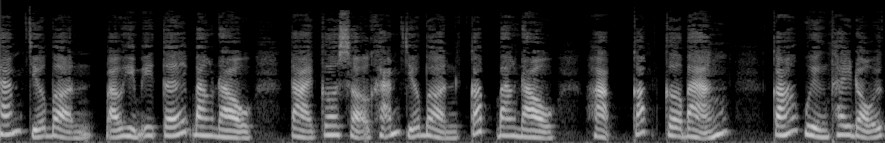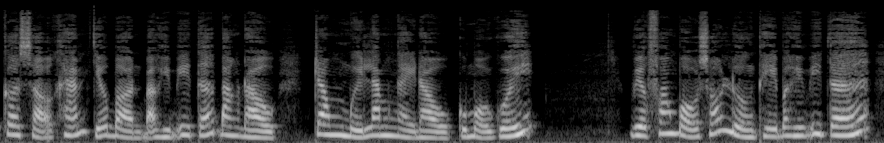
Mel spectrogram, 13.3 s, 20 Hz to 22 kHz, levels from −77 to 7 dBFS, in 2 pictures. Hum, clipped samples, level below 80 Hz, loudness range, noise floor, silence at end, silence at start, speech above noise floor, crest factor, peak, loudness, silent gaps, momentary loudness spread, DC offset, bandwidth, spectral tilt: none; under 0.1%; -50 dBFS; 1 LU; -48 dBFS; 0.1 s; 0 s; 30 dB; 16 dB; -2 dBFS; -18 LUFS; none; 5 LU; under 0.1%; 16.5 kHz; -5 dB/octave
